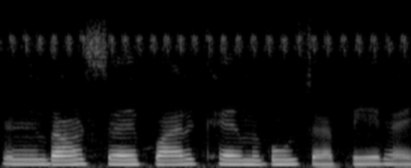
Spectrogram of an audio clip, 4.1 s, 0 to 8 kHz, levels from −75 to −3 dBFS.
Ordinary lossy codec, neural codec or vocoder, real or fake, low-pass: none; none; real; 7.2 kHz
